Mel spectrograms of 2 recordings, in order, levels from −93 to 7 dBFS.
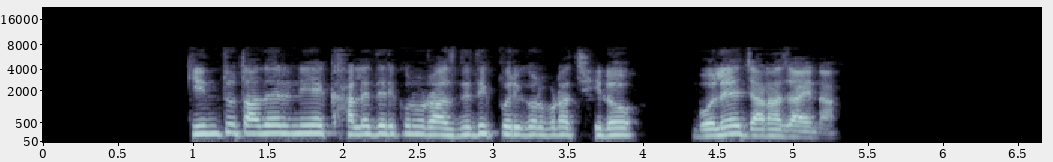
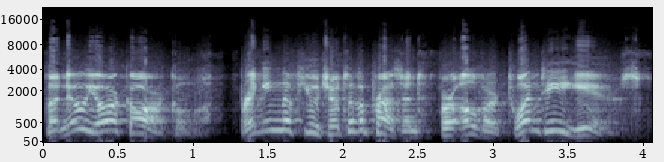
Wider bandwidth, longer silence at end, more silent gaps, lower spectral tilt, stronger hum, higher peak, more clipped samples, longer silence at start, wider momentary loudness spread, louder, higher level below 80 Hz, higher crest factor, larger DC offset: second, 7.2 kHz vs 11 kHz; first, 1.4 s vs 0 s; first, 4.03-4.32 s vs none; first, -7 dB/octave vs -1 dB/octave; neither; about the same, -2 dBFS vs -2 dBFS; neither; first, 1 s vs 0 s; about the same, 5 LU vs 5 LU; second, -18 LUFS vs -15 LUFS; first, -58 dBFS vs -66 dBFS; about the same, 16 dB vs 16 dB; neither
